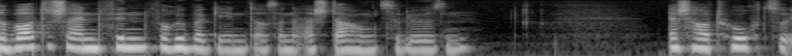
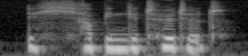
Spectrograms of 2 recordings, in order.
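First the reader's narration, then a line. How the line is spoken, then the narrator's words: Trembling voice. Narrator (German): sagt er mit zitternder Stimme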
